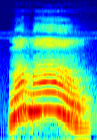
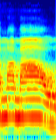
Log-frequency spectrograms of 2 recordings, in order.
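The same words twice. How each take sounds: First: Slow mamão with a held nasal ão; nasal diphthong. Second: Mamal with an oral ending; nasal removed. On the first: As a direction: stretch the end of mamão through the nose. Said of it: "Com o tio agora". (mamão com som nasal) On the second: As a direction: say mamal, ending through the mouth only. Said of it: "O tio de mamão fica". (mamal sem som nasal) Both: Shown as a demonstration.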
